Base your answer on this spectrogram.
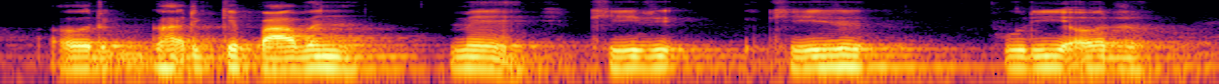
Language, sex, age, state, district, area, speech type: Maithili, male, 18-30, Bihar, Samastipur, rural, spontaneous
